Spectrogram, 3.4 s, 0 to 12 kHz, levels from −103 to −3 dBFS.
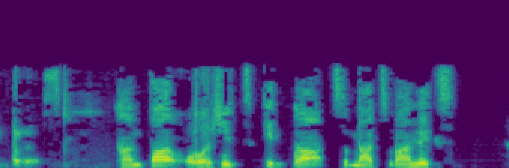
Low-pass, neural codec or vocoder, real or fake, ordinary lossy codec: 7.2 kHz; codec, 16 kHz, 1 kbps, FreqCodec, larger model; fake; MP3, 32 kbps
